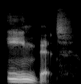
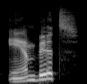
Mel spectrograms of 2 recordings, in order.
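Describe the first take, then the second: First: The first vowel sounds like 'aim'. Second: The first vowel sounds like 'am'. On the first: The speaker calls it wrong. "I've also heard it pronounced as Aimbit" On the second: The speaker calls it right. "is it Ambit?"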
